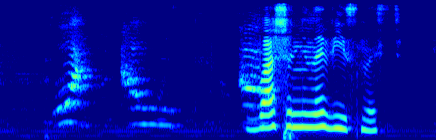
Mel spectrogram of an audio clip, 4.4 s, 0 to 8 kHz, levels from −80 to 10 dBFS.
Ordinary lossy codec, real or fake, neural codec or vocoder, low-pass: none; real; none; 7.2 kHz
